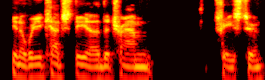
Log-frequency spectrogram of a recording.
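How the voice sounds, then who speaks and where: This man speaks with a Hawaiian accent. His pitch is fairly low. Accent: Hawaiian local English. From Hawaii, Waianae, Oahu. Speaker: storyteller and tour business owner. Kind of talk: interview Q&A on video call. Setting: video call. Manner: conversational, hesitant fillers.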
